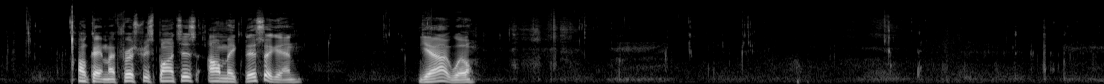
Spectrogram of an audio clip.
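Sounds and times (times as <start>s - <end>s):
close-up chewing: 0.0s - 0.8s, 1.9s - 4.2s, 4.8s - 11.0s
soft mouth clicks: 6.6s - 7.6s, 9.9s - 11.0s.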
